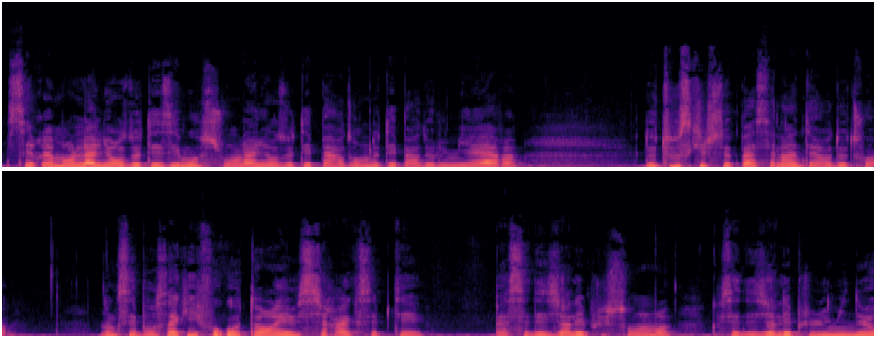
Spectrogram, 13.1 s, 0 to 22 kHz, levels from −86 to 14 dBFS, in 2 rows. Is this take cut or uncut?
uncut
